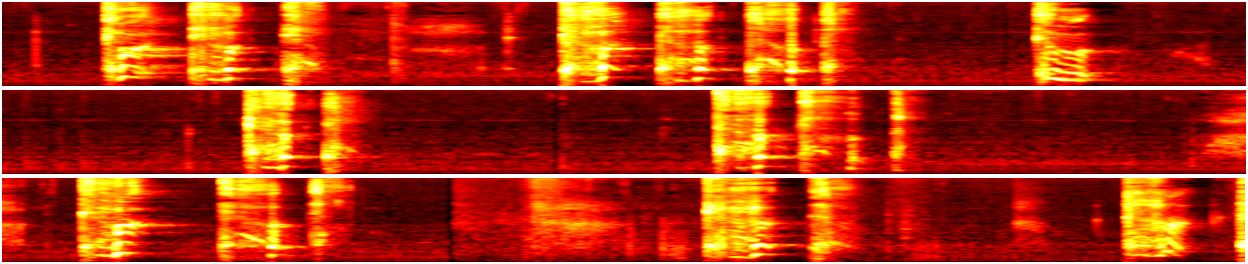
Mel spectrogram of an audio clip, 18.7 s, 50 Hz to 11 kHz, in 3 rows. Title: 咳が止まらない 32～40 cough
